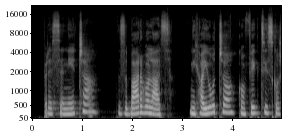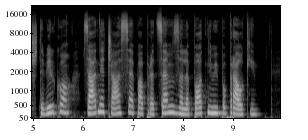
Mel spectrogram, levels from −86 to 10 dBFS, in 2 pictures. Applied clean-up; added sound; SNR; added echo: neural mask model DeepFilterNet 3.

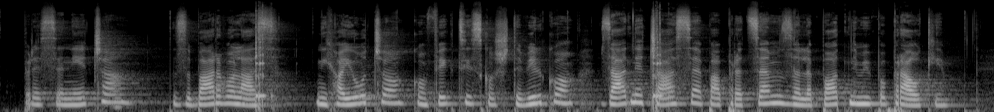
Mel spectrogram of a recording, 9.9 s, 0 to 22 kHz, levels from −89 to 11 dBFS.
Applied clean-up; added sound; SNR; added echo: none; Burping, eructation; 14 dB; none.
